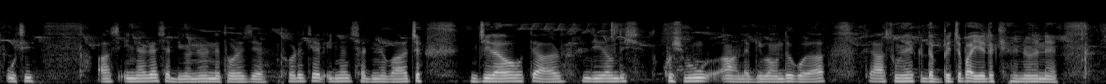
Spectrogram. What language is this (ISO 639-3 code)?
doi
